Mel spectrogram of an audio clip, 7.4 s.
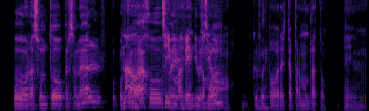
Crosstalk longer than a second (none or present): present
